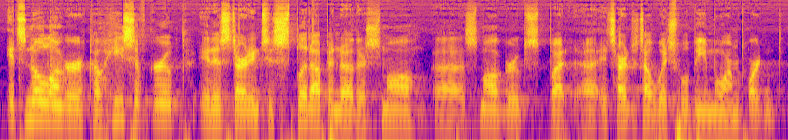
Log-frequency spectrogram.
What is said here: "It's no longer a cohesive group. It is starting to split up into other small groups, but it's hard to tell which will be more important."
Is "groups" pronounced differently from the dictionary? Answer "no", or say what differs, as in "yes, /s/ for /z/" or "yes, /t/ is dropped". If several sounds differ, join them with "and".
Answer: no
